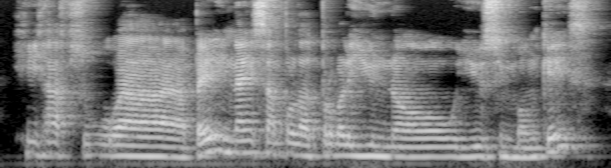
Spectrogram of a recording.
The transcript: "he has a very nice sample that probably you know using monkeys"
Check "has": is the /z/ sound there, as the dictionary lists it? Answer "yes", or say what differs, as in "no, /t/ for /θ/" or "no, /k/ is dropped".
no, /s/ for /z/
